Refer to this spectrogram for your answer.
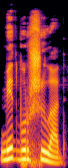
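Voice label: "медбур шылад", Komi, female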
